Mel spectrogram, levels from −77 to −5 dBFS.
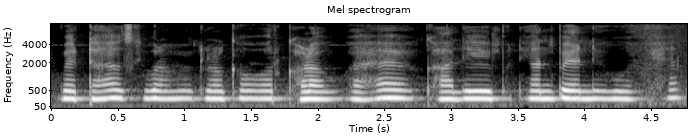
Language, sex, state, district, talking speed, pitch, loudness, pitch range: Hindi, female, Uttar Pradesh, Budaun, 215 wpm, 235 Hz, -14 LUFS, 230-245 Hz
